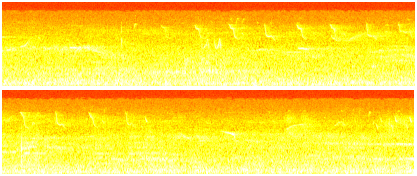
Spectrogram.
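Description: Near silence with faint birds chirping: a run of quick, high, falling chirps about two seconds in, and another quick series near the end.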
